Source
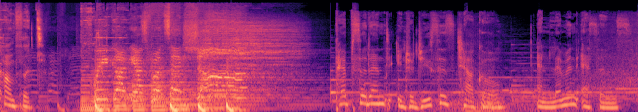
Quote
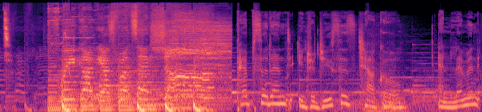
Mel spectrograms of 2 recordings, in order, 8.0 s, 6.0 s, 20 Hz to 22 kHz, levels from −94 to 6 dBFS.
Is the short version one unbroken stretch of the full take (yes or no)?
no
